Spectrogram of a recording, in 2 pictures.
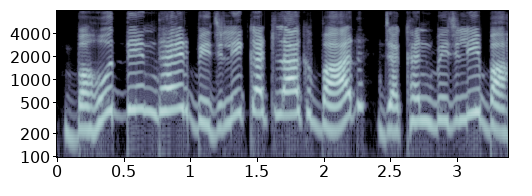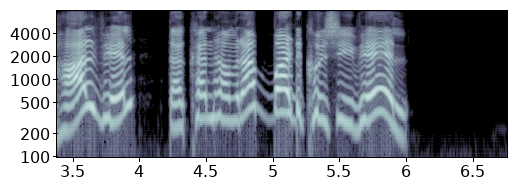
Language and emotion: Maithili, happy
